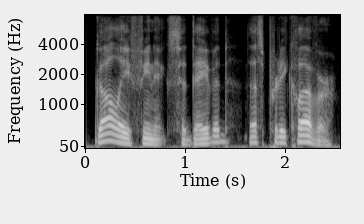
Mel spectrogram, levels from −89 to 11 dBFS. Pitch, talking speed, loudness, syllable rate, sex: 120 Hz, 165 wpm, -17 LUFS, 5.5 syllables/s, male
